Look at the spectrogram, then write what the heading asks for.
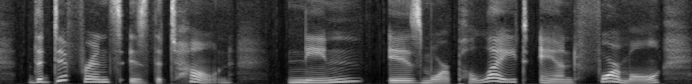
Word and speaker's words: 你: Now, if you add xin under ni, you get nin. Pay attention to the pronunciation. They're similar, but not the same. One is ni, and the other is nin.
